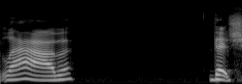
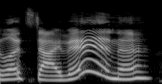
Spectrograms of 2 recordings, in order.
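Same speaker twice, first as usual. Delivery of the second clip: drawn-out; 2 semitones higher, much slower than usual. Acted. Drawn-out show catchphrase.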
